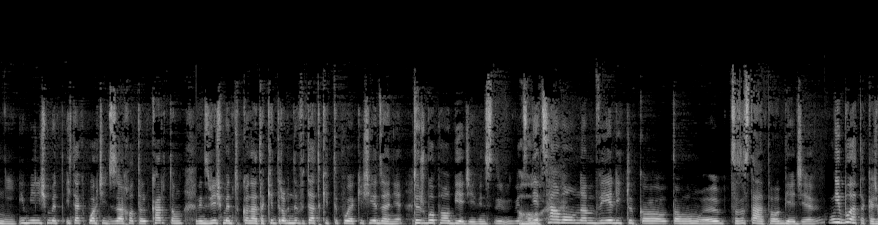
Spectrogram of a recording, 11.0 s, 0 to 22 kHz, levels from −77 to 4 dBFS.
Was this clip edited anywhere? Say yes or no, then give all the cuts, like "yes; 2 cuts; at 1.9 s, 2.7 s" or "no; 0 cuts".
no; 0 cuts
